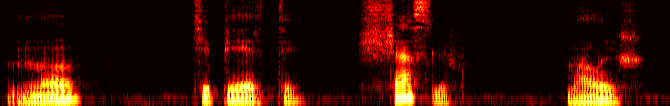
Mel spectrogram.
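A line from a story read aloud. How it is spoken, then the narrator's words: Plain. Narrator (Russian): спросил папа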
